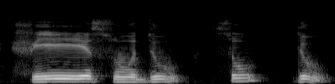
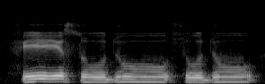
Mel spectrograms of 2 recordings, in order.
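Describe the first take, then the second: First: The u vowels sound clearly lip-rounded. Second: The u vowels sound flat and monotonous. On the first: The speaker calls it right. "tapi dibalikkan. Balik dulu baru du" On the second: The speaker calls it wrong. "jangan eh, monoton monoton di di harokat yang zummah. Jadi bukan fi sudu sudu"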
